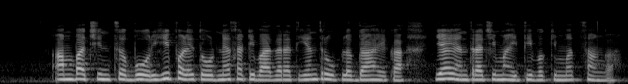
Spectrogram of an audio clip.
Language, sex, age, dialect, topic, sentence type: Marathi, female, 25-30, Northern Konkan, agriculture, question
